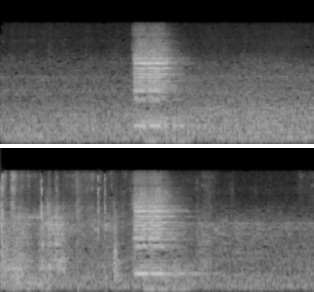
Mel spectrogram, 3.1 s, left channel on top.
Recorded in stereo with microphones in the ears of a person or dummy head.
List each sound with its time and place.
1.3 s a buzzer: centre (ahead or behind), 2.5 m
